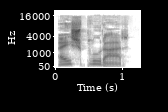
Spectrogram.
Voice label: "explorar", Portuguese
